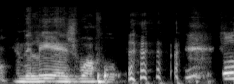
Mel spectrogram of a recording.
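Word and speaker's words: Liège: Lege waffle. I've had that before in Belgium and they are amazing. What makes it a I said it wrong. Leaz.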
